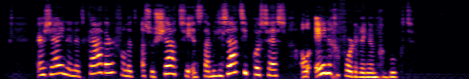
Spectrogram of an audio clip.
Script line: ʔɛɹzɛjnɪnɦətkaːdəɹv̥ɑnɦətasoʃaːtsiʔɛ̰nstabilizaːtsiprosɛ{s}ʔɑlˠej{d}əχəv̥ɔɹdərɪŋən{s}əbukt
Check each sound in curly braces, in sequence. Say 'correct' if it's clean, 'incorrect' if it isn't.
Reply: correct, incorrect: n, incorrect: χ

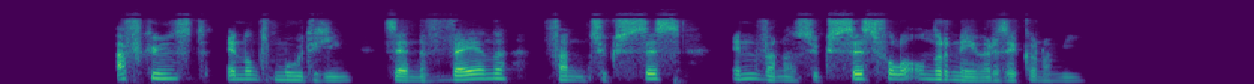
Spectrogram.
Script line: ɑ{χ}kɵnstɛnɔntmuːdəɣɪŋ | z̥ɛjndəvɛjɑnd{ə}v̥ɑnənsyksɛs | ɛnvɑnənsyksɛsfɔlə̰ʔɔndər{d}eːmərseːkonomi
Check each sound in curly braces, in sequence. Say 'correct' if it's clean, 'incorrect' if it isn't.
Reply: incorrect: f, correct, incorrect: n

